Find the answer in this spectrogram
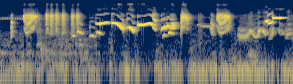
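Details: A rapid stuttering trill from a caged Oriental magpie-robin leads into sliding whistles, harsh bursts and a wavering warble, with a low background hum throughout.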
